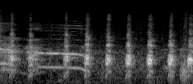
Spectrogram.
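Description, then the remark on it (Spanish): A rooster crows, its drawn-out call sliding downward, while a steady run of quick, rhythmic clucks keeps going underneath and continues after the crow ends. No one speaks. “Eh, esos gallos son mitad mitad, ¿estos cómo lo das?”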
